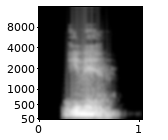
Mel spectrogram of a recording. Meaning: Guinea (a country in West Africa)
- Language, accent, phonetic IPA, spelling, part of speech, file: Catalan, Valencia, [ɡiˈne.a], Guinea, proper noun, LL-Q7026 (cat)-Guinea.wav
